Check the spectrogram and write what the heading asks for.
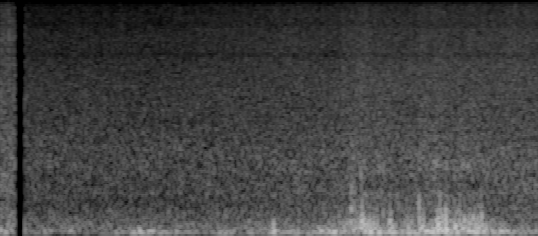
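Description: Outdoor background noise: a steady hiss with low wind rumble on the microphone, the rumble growing stronger for about a second past the middle.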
